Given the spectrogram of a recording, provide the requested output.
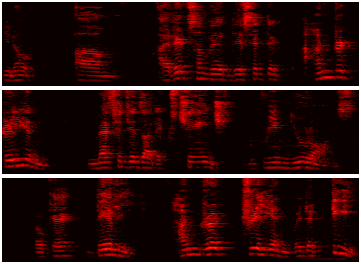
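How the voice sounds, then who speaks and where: With long, frequent pauses and audible room echo, a man talks at a fairly slow pace in a fairly high voice with lively intonation. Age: 60s. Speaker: teacher. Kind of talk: lecture. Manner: halting.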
